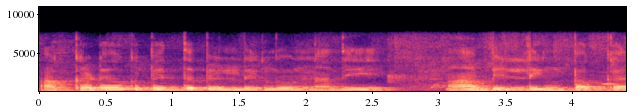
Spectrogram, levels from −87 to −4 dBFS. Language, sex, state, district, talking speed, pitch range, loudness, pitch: Telugu, female, Andhra Pradesh, Annamaya, 110 wpm, 175-190 Hz, -14 LUFS, 180 Hz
